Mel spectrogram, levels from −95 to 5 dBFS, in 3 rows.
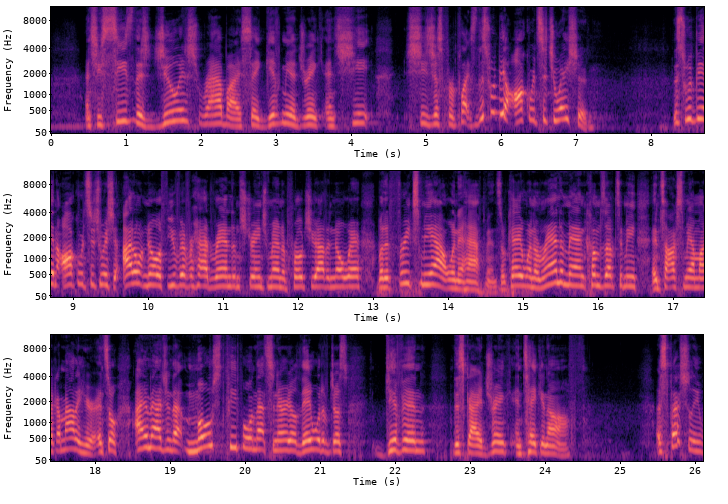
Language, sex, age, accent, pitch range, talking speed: English, male, 30-49, American, 165-225 Hz, 215 wpm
